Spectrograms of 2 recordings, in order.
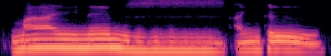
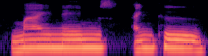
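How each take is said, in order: First: Very slow, name's ending on a long buzzing z; clear z in name's. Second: Slow, with a clear z at the end of name's; z sound in name's. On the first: Teacher asks the class to listen to the z, very slow. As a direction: stretch out the z of name's. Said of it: "cả lớp mình nghe này". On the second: Teacher shows the z sound in name's, slow and clear. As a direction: buzz the z in name's. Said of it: "có một cái âm z". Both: Shown as a demonstration.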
